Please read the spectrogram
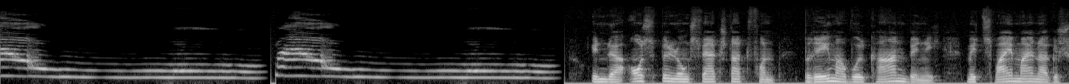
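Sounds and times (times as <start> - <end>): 
cat meowing in a plaintive wail: 0.0 - 5.6
speech: 5.9 - 10.6.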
